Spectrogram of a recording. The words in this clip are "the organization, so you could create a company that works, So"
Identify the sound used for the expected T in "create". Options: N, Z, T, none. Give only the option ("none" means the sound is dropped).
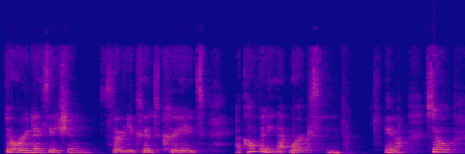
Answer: T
